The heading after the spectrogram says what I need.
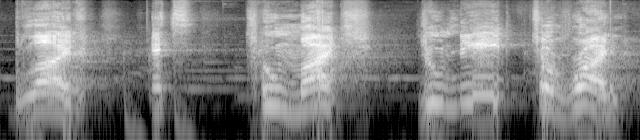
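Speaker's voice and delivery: put-on a boy losing control, straining; pained strain. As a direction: grit through the agony. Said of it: "obviously in extreme pain".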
